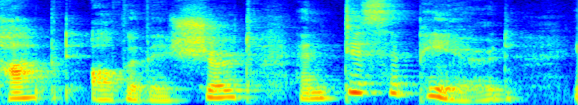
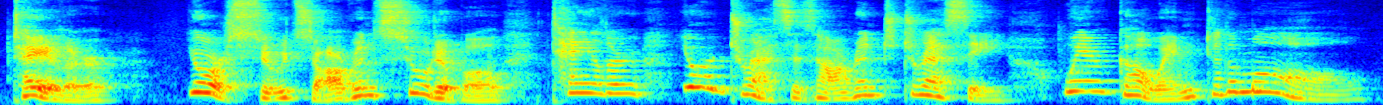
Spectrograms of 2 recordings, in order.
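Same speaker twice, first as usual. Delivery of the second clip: high, loud scoffing customers; 7 semitones higher, 4 dB louder than usual. Acted. Customers tell the tailor they go to the mall, scoffing. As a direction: sneer at the tailor and walk off.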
